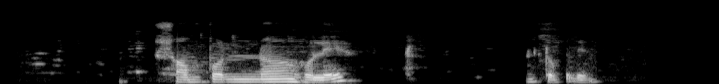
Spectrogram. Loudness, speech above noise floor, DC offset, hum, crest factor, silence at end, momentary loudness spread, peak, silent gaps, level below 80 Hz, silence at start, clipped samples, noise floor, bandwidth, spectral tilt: -15 LUFS; 71 dB; under 0.1%; none; 16 dB; 1.25 s; 20 LU; -2 dBFS; none; -56 dBFS; 0.35 s; under 0.1%; -85 dBFS; 7.6 kHz; -7.5 dB/octave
